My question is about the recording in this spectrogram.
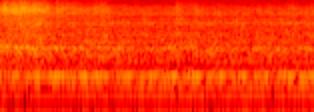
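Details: Timken bearing friction test run with SynMax Racing power steering fluid: a soft, steady hum with a faint whine stays even and settles quieter under load, a well-lubricated bearing running quietly.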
